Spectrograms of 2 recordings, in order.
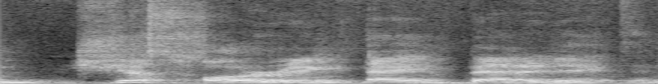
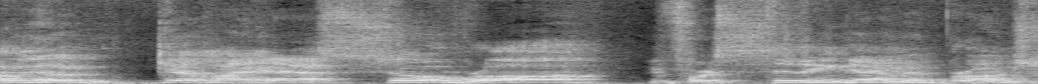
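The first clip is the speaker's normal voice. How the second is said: ordinary delivery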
